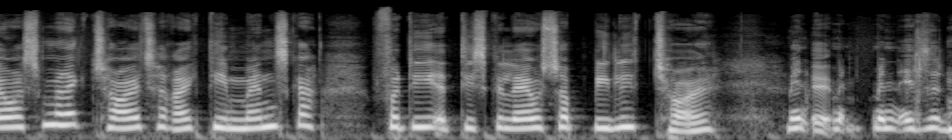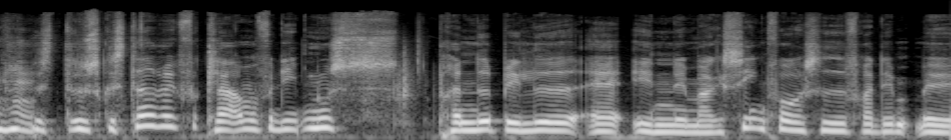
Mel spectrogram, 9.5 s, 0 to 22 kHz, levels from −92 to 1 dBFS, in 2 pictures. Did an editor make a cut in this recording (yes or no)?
yes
